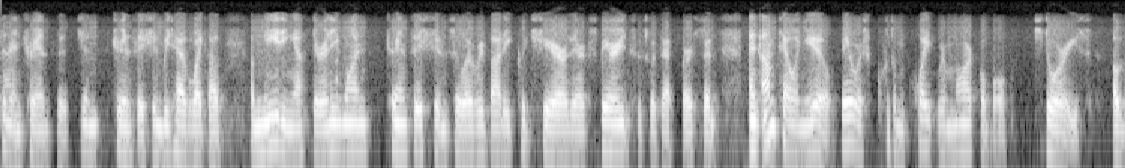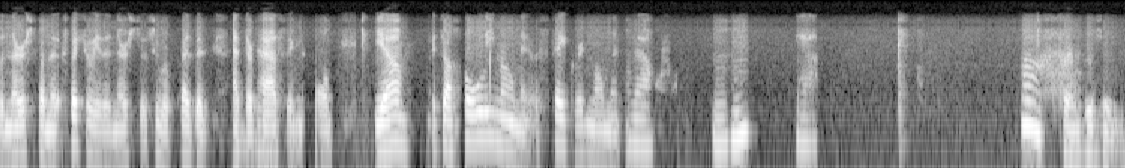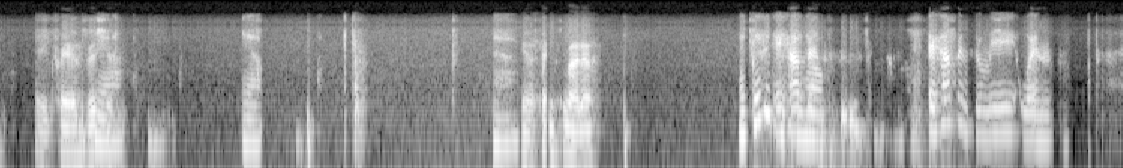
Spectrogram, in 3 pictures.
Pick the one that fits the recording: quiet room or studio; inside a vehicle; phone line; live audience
phone line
